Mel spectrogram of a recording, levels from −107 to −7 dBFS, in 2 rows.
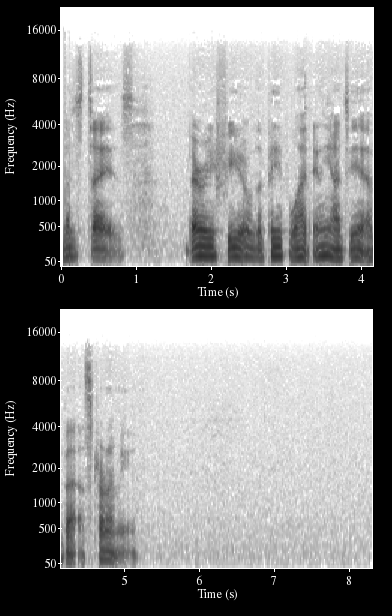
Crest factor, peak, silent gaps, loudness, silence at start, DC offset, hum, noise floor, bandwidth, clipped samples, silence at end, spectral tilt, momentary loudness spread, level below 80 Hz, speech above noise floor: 20 dB; -16 dBFS; none; -34 LUFS; 0 s; under 0.1%; none; -71 dBFS; 12.5 kHz; under 0.1%; 3.15 s; -7 dB/octave; 15 LU; -62 dBFS; 38 dB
